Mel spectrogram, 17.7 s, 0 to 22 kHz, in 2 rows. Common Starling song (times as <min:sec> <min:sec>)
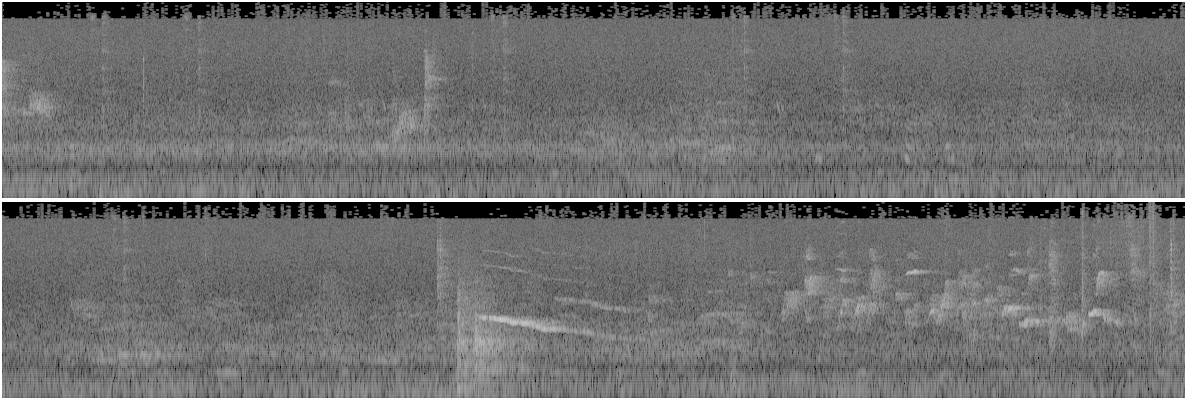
0:12.5 0:17.7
